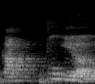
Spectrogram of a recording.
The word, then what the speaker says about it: 깍두기: 된 소리로 나잖아요 그렇죠 그러니까 표기는 예사 소리로 표기를 해 가지고 각 두기고 표기를 하고 읽을 때는 깍뚜기 읽습니다 알겠습니까 그래서 요거 같은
